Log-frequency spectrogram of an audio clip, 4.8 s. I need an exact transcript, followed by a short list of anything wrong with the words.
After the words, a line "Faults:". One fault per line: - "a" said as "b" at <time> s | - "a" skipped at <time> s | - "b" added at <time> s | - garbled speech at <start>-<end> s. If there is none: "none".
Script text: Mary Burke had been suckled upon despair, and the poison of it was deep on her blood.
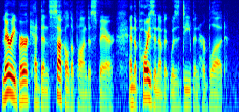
Mary Burke had been suckled upon despair, and the poison of it was deep in her blood.
Faults:
- "on" said as "in" at 3.9 s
